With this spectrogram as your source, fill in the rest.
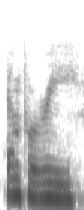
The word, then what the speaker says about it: Tempore: And I make a motion to the council to appoint Angie Petty as Mayor Pro Tempore. Is that how you say it? Tempore. Tempore. You can pronounce Okay. it different ways.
